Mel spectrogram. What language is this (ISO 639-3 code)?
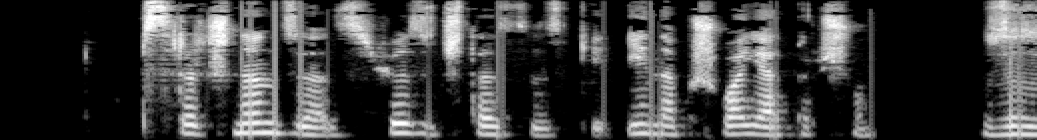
abk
